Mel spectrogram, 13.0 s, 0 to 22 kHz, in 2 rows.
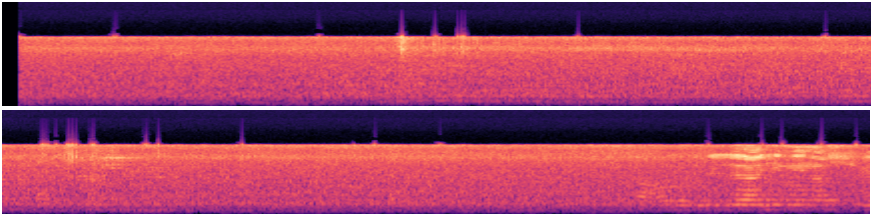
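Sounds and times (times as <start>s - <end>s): background hiss: 0.2s - 13.0s.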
